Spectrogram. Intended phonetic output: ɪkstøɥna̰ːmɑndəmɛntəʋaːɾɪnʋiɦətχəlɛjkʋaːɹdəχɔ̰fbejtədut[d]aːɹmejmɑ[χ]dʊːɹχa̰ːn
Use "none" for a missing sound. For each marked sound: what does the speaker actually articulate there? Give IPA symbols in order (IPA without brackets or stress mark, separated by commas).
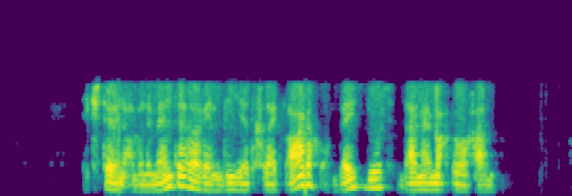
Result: d, χ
